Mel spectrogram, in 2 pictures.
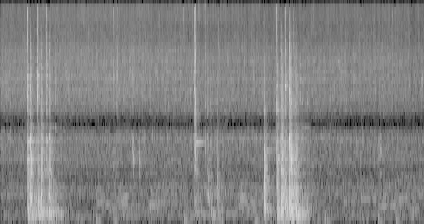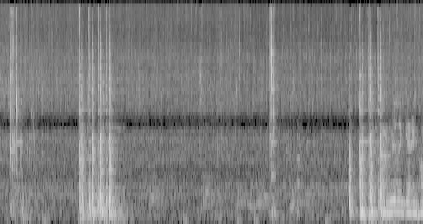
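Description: Whole eggs dropped into a sizzling frying pan, a steady fry hiss with intermittent clinks and scrapes of utensils against the pan at irregular intervals, close by, no talking.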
